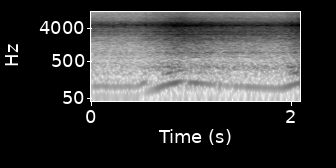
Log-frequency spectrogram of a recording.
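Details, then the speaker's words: 2003 Jeep TJ with a new fuel pump, fuel pressure gauge fitted: engine revved under load climbs and settles smoothly with no misses, surges or knocks. Fuel pressure held with only a quick blip; regulator operating normally. "put some load on the engine the fuel pressure didn't even fluctuate at all maybe just a quick blip everything is operating as it should"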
